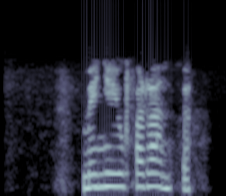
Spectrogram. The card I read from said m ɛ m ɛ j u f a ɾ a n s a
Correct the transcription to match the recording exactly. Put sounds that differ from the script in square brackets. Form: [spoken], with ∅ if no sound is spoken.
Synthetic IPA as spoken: m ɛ [ɲ] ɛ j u f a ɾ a n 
